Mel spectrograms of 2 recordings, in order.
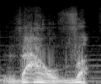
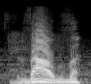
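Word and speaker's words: ו: Vav makes a V sound, but is also used as a vowel, making either an ooh, ooh, ooh, ooh, or an oh. Sound.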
